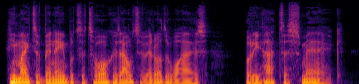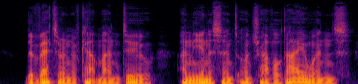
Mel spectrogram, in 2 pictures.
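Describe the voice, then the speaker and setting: A man's voice: lowish voice, dark tone, no echo, clean studio sound. A man reading a first-person short story as a wry young newlywed husband recalling a voyage.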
